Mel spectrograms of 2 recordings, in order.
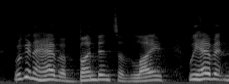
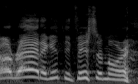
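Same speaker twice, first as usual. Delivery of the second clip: upbeat, higher and louder; cheerful; 7 semitones higher, 4 dB louder than usual. Retold or imitated. Angler cheerfully shrugs off the lost fish, upbeat and loud. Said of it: "And I go".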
